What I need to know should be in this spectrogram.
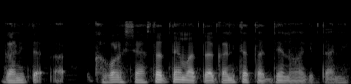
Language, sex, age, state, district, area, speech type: Kannada, male, 30-45, Karnataka, Koppal, rural, spontaneous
